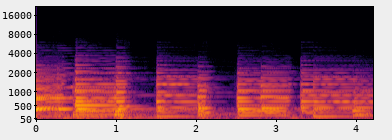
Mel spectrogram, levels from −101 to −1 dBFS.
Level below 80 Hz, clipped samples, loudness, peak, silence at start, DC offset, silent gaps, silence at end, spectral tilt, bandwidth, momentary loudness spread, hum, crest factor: -52 dBFS; under 0.1%; -30 LUFS; -10 dBFS; 0 s; under 0.1%; none; 0 s; -11 dB/octave; 4.7 kHz; 10 LU; none; 18 dB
